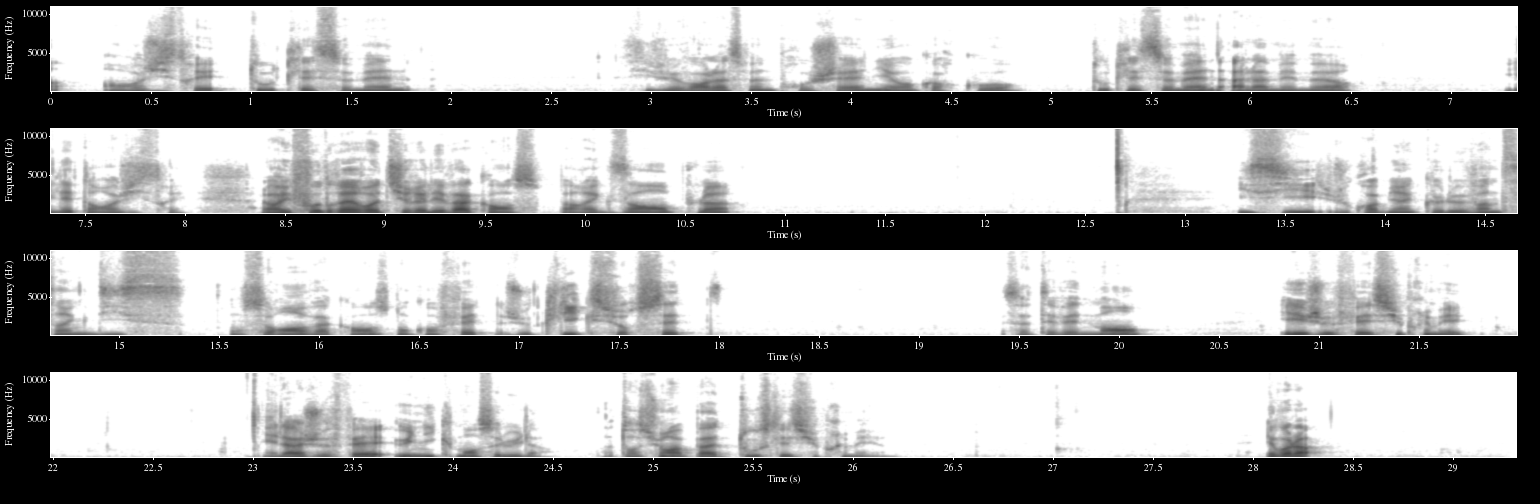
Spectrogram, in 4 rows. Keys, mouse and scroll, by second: 3.4 click, 4.6 click, 5.7 click, 6.5 click, 9.9 click, 10.6 click, 18.6 click, 22.1 click, 27.0 click.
